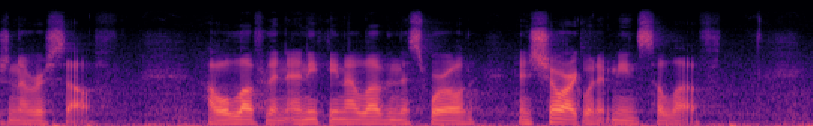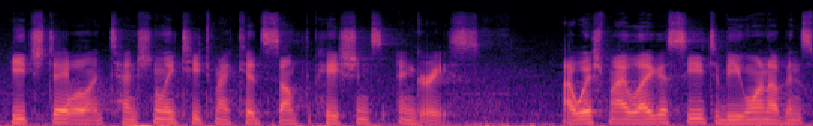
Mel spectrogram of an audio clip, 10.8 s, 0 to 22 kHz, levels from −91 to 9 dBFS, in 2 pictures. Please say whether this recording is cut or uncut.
cut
